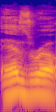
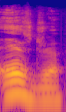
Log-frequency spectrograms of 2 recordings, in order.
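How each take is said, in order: First: The middle consonant is a single z sound. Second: The middle consonants are an s then d. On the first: "in the Bible it's spelled E Z R A" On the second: "in the pseudepigrapha, it's spelled E S D R A"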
